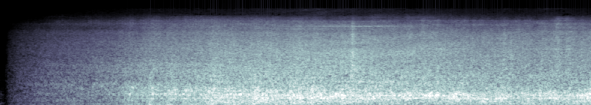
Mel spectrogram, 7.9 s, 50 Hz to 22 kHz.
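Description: Freight train hauled by an EF510 electric locomotive approaching. Its steady running noise rises over about two seconds, then holds loud.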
